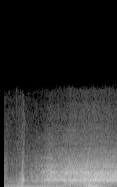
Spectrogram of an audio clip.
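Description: Rushing whoosh sound effect of an animated logo ident, swelling steadily louder, with a low hum underneath at the start.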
